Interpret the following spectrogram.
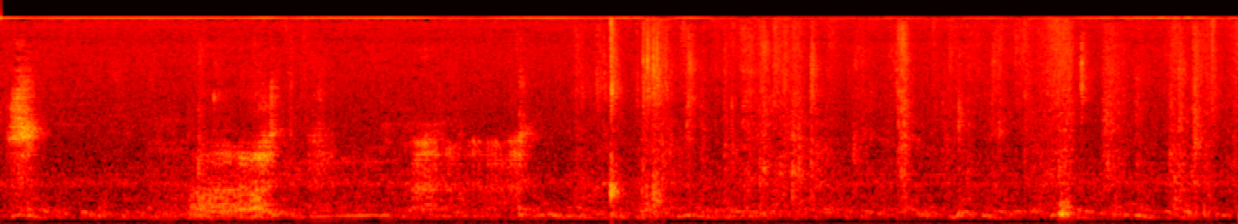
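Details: Anti, a three-month-old poodle puppy, gives brief high whining whimpers near the start and again midway, mixed with a low rough growling rumble and scattered sharp clicks and knocks.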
